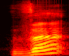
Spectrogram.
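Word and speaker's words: vingt: 20 s'écrit avec GT à la fin, qui ne se prononce pas.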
